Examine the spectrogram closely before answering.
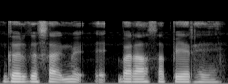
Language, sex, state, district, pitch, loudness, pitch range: Hindi, male, Arunachal Pradesh, Longding, 120 Hz, -19 LUFS, 115-125 Hz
